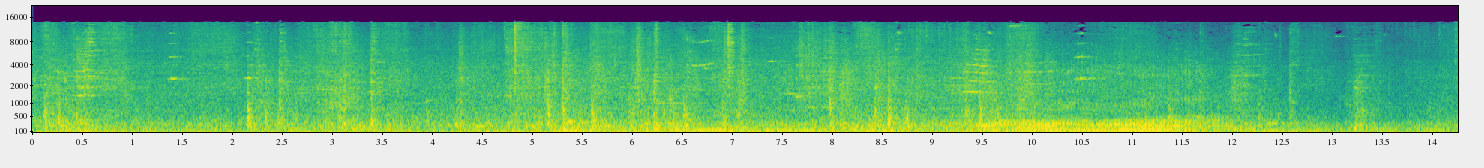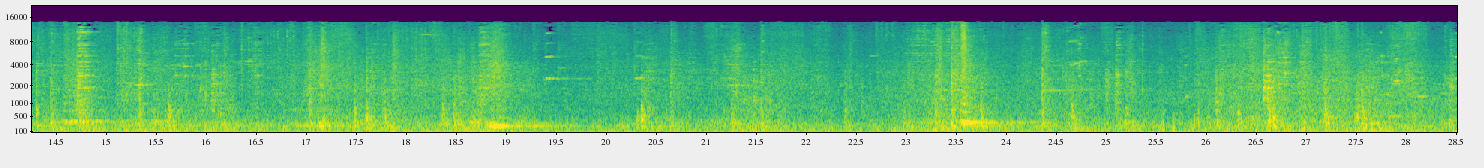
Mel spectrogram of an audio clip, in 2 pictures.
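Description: Freight train boxcars rolling past: a steady low rumble with clickety-clack from the wheels crossing rail joints, and a couple of brief louder knocks in the second half.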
